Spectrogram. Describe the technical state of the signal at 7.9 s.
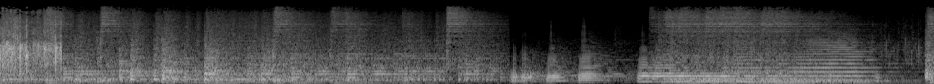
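At 7.9 s the signal is intact, with no audible fault at that moment.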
